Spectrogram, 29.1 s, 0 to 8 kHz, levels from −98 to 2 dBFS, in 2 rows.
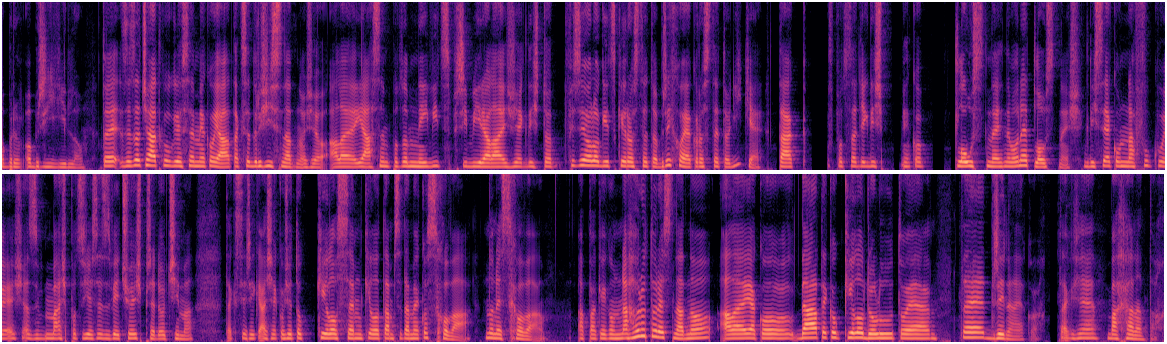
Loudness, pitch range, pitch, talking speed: -24 LUFS, 185-210 Hz, 200 Hz, 190 wpm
